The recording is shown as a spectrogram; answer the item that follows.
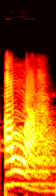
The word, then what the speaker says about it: Allah: Ya, di situ diajarkan kalau ketemu lafadz Allah sebelumnya fathah atau dhammah, maka harus dibaca tebal. Ya, Rasulullah. Ya, Allah. Kalau nggak dibaca tebal gimana? Allah. Ya, nulis Indonesia A-L-L-A-H. Allah bacanya. Tapi karena kena ilmu tajwid, bahasa Arab jadinya Allah.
